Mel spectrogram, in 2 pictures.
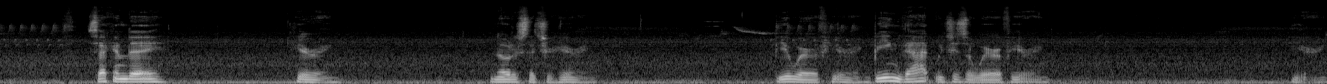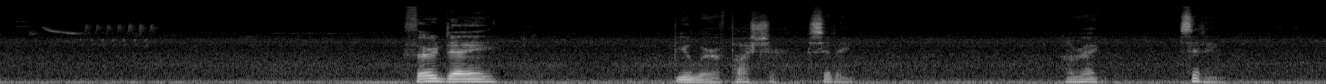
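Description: An elderly man speaks slowly and calmly into a headset microphone, with long pauses.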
